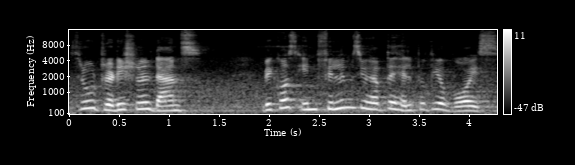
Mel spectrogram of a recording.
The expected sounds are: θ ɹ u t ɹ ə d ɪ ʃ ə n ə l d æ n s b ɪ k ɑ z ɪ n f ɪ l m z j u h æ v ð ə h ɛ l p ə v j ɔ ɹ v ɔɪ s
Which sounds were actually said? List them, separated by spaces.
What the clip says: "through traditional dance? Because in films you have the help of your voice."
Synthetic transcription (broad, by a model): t ɹ u t ɹ ə d ɪ ʃ ə n ə l d æ n s b ɪ k ɑ z ɪ n f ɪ l m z j u h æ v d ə h ɛ l p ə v j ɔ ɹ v ɔɪ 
